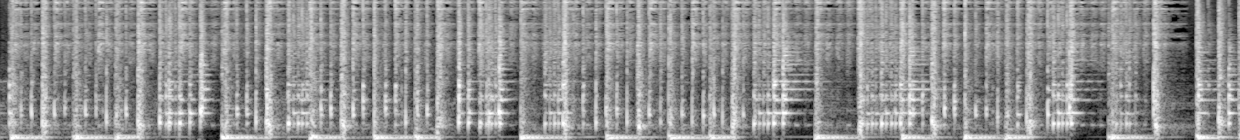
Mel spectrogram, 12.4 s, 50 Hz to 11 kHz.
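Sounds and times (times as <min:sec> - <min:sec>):
drum dance ringtone: 0:00.1 - 0:12.3.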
